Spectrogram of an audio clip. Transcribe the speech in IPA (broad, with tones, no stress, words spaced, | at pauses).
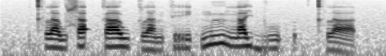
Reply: kʰla˧wsa˦˥ʔ kaː˥˩wkla˧nkri˦˥t̚ mɯː˥˩ ŋa˥˩j bu˦˥ʔ | kʰla˨˩t̚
